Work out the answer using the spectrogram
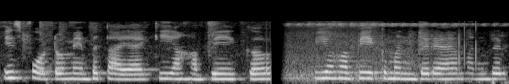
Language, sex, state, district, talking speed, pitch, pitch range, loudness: Hindi, female, Punjab, Pathankot, 175 wpm, 255 Hz, 250-275 Hz, -13 LUFS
